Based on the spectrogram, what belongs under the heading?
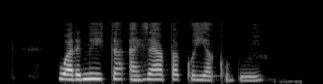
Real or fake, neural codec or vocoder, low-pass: fake; codec, 16 kHz, 0.5 kbps, X-Codec, HuBERT features, trained on balanced general audio; 7.2 kHz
